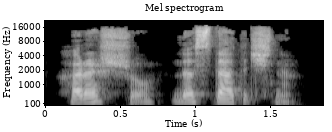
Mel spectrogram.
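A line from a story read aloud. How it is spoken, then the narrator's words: Dry remark. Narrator (Russian): сухо заметил Уильям Дорсет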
